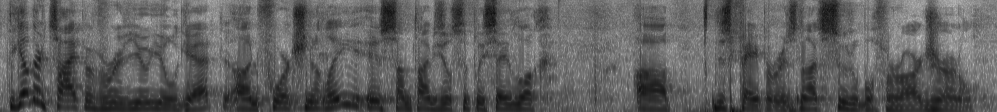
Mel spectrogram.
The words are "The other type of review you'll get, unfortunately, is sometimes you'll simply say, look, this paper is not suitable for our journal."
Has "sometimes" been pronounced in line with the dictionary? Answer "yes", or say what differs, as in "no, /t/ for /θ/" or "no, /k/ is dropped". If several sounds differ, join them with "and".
yes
